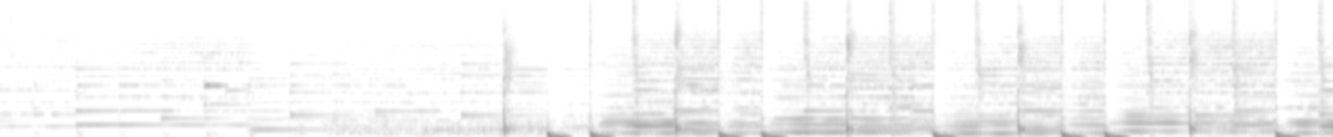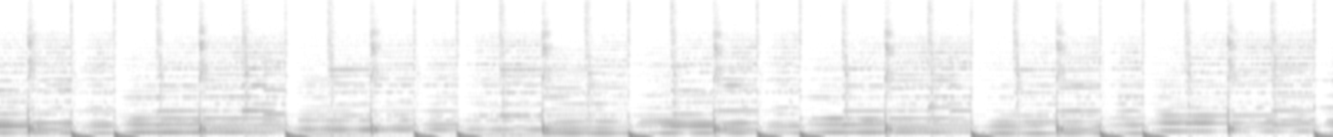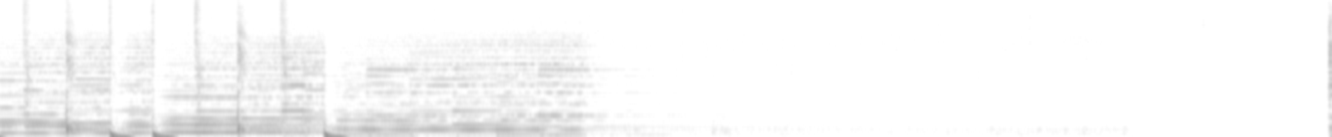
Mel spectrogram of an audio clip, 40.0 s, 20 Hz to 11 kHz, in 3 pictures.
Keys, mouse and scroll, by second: 0.0 e, 3.9 ctrl+z, 6.9 l, 8.2 shift+d, 10.5 s, 11.5 g, 13.2 s, 14.9 g, 18.6 s, 19.7 g, 26.9 shift+right click, 26.9 shift+middle click, 30.9 3, 33.4 2, 36.8 x, 38.6 x.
